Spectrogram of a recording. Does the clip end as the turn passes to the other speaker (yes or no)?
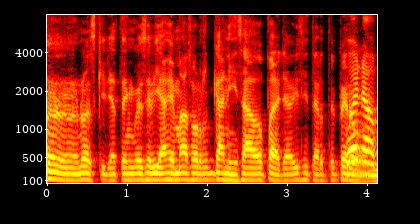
yes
